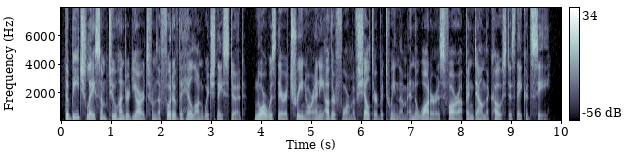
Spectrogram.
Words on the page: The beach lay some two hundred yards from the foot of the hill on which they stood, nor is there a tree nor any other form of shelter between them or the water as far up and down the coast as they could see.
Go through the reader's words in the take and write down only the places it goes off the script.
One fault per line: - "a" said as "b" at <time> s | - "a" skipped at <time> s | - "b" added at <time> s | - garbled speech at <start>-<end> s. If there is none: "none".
- "is" said as "was" at 4.1 s
- "or" said as "and" at 6.9 s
